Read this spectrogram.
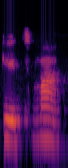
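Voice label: "gateman", Nigerian Pidgin, female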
